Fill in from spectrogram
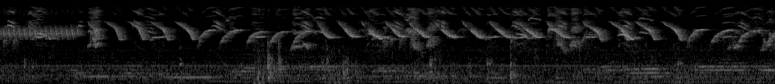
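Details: Domestic canary kept for breeding alongside young canaries, singing a fast run of sweeping, downward-slurred whistled notes repeated about four times a second, with brief buzzy trills and faint low background hum.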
